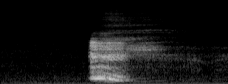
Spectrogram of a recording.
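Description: A man clearing his throat once, a loud, short vocal noise about a second in.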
